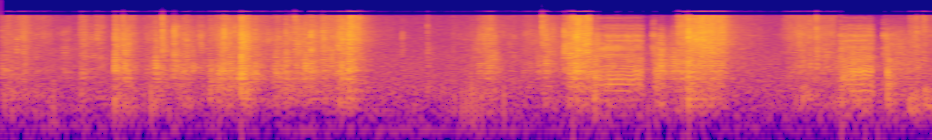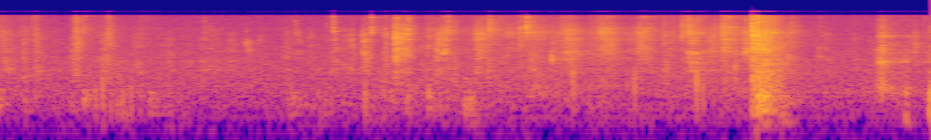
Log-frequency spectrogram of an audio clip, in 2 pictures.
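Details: A Border Collie named Leroy indoors, breathing in quick rhythmic pants with a few soft whimpering sounds, broad breathy bursts rising and falling over the clip; a person speaks afterward.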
